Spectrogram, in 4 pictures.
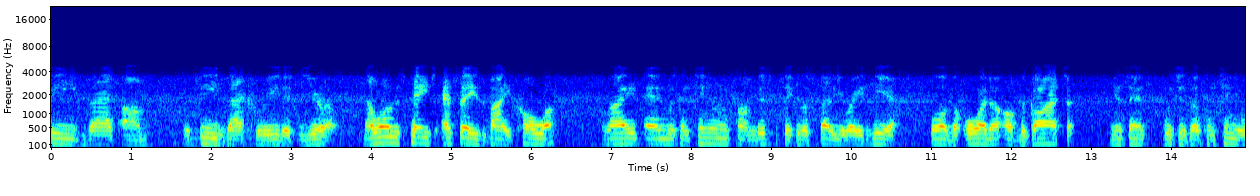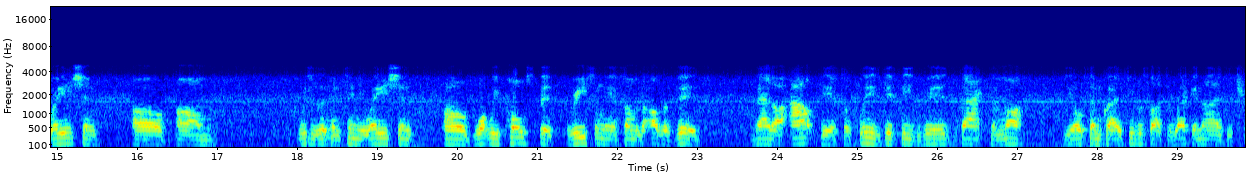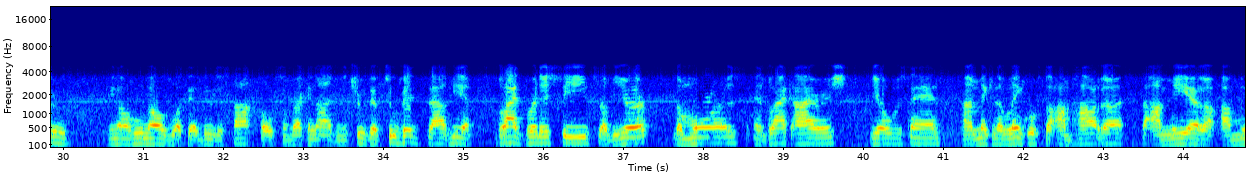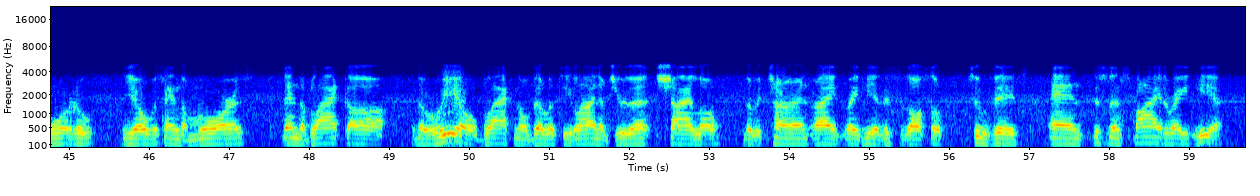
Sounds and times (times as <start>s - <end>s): Speech: 0.0s - 17.0s, 18.0s - 23.1s, 23.7s - 59.4s.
